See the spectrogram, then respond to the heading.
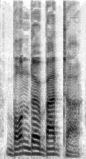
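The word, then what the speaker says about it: Bandyopadhyay: Sheila's surname is actually pronounced Bondo bada.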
